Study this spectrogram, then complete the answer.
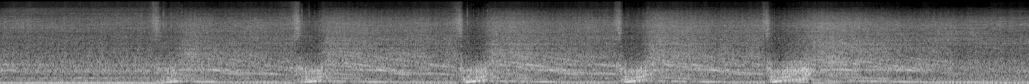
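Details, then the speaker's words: Mercedes W126 560SEL V8 after fuel distributor repair and engine rebuild, both fuel pumps new, fuel return 2.6 L/min, idle about 960 rpm. Five quick, clean throttle blips rising and falling smoothly from steady idle, no misses or knocks; normal free revving. "560这个吞吐量这么大，听起来就是很过瘾。"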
